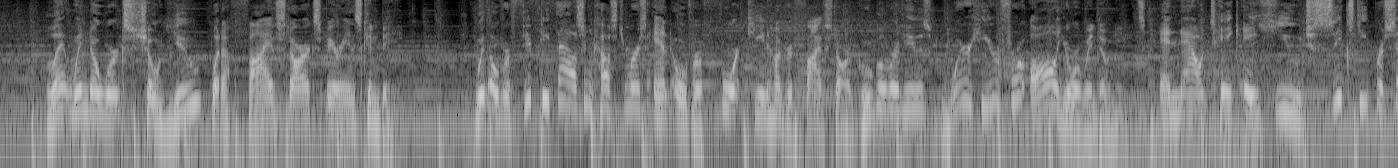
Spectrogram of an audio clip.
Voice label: Social Commercial; friendly, authoritative, intelligent, steady; Window Works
